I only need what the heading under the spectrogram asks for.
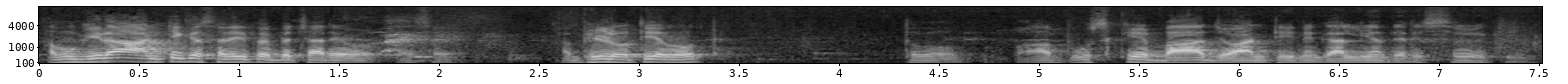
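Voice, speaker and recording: A male economics teacher with an Indian accent and a lowish voice lectures a class at a moderate pace, switching between Hindi and English. He tells anecdotes and laughs at them himself. The audio has its highs cut off.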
